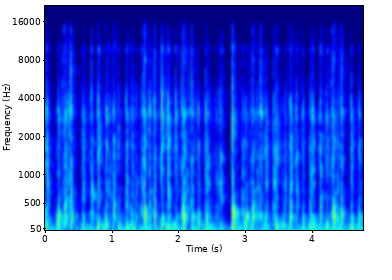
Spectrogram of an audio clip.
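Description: Both hands type with their fingertips on a small white 66-key mechanical keyboard with Gateron Brown switches, white plastic keycaps, a hollow case and pink underglow, resting on a white desk ($60). About 33 rapid, dry key taps sound out, each a short bright clack over a hollow low thock that dies away almost instantly. One tap lands noticeably harder near the middle.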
